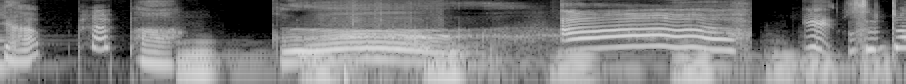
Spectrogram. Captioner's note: peppa screams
